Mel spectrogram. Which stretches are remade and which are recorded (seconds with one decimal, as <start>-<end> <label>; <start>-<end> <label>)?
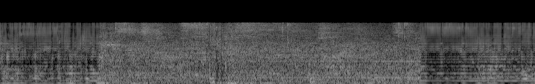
0.0-1.0 remade; 1.0-4.2 recorded; 4.2-5.4 remade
